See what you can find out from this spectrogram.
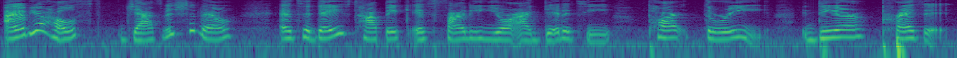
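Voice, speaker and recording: A woman's voice: mid-range voice, animated, slow, fairly bright tone. A young woman hosting a casual faith podcast from her apartment, a bit stuffed up, talking candidly and straight to her listeners. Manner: chatty, candid, addresses listeners directly. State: stuffed-up nose. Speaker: podcast host.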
